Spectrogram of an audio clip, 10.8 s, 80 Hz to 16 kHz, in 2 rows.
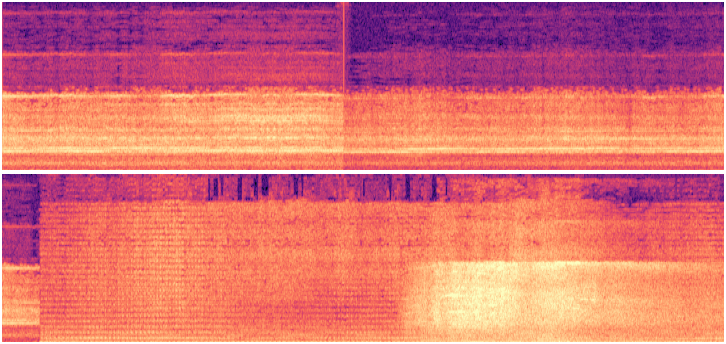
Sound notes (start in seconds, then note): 5.7 Royalteartia buzzing noises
